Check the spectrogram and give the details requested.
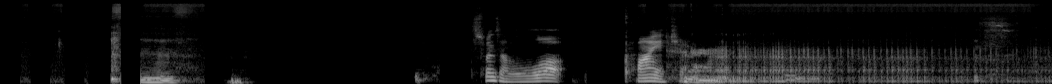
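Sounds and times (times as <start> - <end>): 
speech: 4.8 - 7.5
person's throat rumbling imitating an idling car engine: 6.8 - 10.5.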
